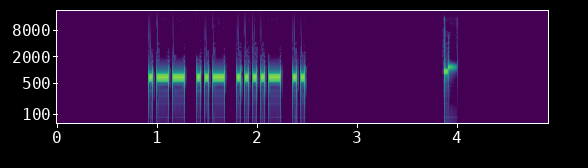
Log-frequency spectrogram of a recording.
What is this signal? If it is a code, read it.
Morse code, heard as a keyed tone, about 30 wpm, 700 Hz. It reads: WU4I
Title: USA Call Signs - 2x Character Spacing - 30wpm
